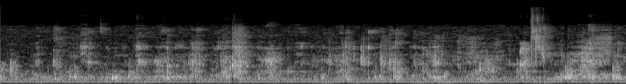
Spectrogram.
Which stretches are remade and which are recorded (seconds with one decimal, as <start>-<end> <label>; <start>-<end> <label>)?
0.0-6.3 recorded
